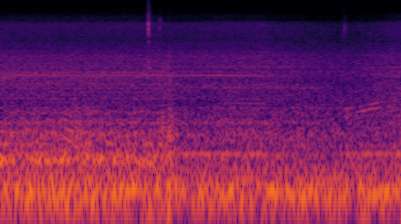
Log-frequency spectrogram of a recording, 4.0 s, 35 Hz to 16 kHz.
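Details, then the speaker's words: Mana 80 SV Air Command furnace after a no-start repair (bugs, stuck exhaust fan): the blower starts on the board timer after burner ignition and cools the unit. Steady, even whoosh with a low hum and no rattles or squeals, normal blower operation. "So the blower started. Just letting it cool down a little bit here."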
